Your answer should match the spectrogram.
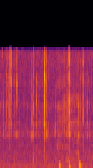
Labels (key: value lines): label: ambient
recorder: HydroMoth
